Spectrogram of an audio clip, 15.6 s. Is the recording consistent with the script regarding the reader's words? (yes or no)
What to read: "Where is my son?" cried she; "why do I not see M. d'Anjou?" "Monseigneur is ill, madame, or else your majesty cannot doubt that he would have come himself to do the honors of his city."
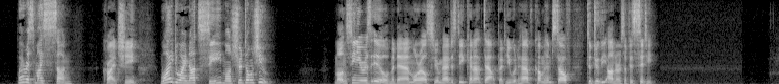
yes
